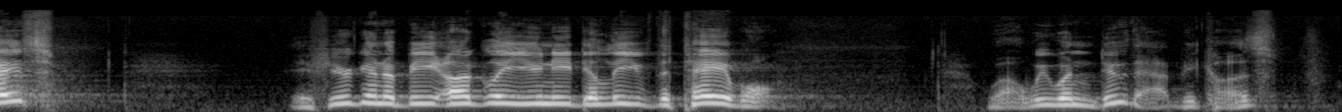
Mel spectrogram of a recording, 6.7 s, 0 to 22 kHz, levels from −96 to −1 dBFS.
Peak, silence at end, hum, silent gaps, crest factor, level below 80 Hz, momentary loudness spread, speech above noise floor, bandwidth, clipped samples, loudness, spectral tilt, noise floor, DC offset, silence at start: -6 dBFS; 0.35 s; none; none; 20 dB; -70 dBFS; 20 LU; 47 dB; 12 kHz; under 0.1%; -24 LUFS; -6.5 dB/octave; -72 dBFS; under 0.1%; 0 s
